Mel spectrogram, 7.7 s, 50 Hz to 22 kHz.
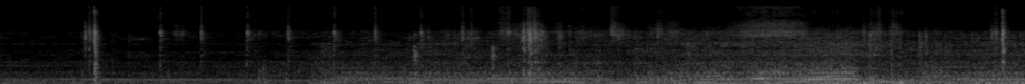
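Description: Daewoo Matiz's 0.8-litre three-cylinder engine heard from inside the cabin, running low at first, then accelerating away from about two seconds in, getting louder and rising in pitch. A few short knocks come through as the car drives.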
